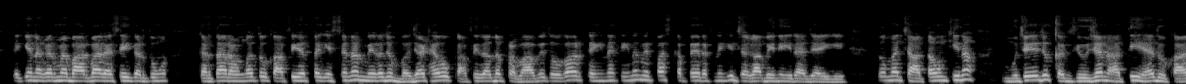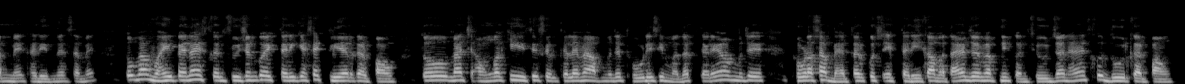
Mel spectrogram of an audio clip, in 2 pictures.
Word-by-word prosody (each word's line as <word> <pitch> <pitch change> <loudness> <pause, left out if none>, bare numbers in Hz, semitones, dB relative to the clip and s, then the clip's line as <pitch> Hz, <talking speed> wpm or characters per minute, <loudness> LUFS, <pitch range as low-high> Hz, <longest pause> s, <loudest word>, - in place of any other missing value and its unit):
लेकिन 180 +4 -2
अगर 175 0 +2
मैं 180 0 +2
बार-बार 165 +1 +3
ऐसे 160 +2 0
ही 170 - +2
कर 165 -2 0
दूँ 165 +3 -4 0.3
करता 150 +3 +1
रहूँगा 160 +1 +1
तो 180 - 0
काफ़ी 160 0 0
हद 170 - +2
तक 180 - 0
इससे 160 +4 -3
ना 205 +2 +2
मेरा 175 -1 +2
जो 180 0 +2
बजट 155 +4 +1
है 175 - +2
वो 185 - +2
काफ़ी 130 +5 -4
ज़्यादा 160 +1 +1
प्रभावित 135 +4 -1
होगा 155 +4 0
और 200 0 +1
कहीं 165 -1 -2
न 180 0 -2
कहीं 180 +1 -9
ना 210 - -2
मेरे 200 -3 -2
पास 200 0 -1
कपड़े 175 +1 -1
रखने 170 +1 -4
की 200 +2 -1
जगह 155 -2 +1
भी 150 0 0
नहीं 145 -1 -2
रह 140 -2 0
जाएगी। 125 -2 -2 0.3
तो 185 0 -5
मैं 195 - +3
चाहता 145 -1 +1
हूँ 180 0 +2
कि 200 - +2
ना 225 +1 +2 0.3
मुझे 140 +7 +1
ये 200 - +4
जो 220 +2 +2
कन्फ़्यूज़न 155 +5 +1
आती 160 +6 +1
है 160 0 +2
दुकान 140 -2 +1
में 140 +1 -3
खरीदने 135 0 -4
समय 135 +6 -7 0.3
तो 210 - +1
मैं 235 +1 +3
वहीं 175 +2 +4
पे 190 - +4
ना 220 +3 +4
इस 215 - +1
कन्फ़्यूज़न 180 +1 0
को 210 - +2
एक 195 -2 +2
तरीक़े 175 +1 +2
से 215 - 0
क्लियर 170 -3 +2
कर 165 -3 +1
पाऊँ। 130 -1 0 0.3
तो 190 +1 +3
मैं 190 +1 +3
चाहूँगा 160 +2 -2
कि 200 -2 +3
इसी 185 +2 +1
सिलसिले 165 -1 -1
में 180 - +2
आप 165 -4 0
मुझे 155 +2 -2
थोड़ी-सी 165 +2 -1
मदद 155 +7 -2
करें 165 +5 -1
और 210 0 0
मुझे 180 0 +1 0.4
थोड़ा-सा 180 +3 +3
बेहतर 135 +2 0
कुछ 165 0 -3
एक 160 -2 -1
तरीक़ा 140 +3 +2
बताएँ 155 +4 +1
जो 180 0 +3
मैं 175 0 +3
अपनी 170 +2 -1
कन्फ़्यूज़न 140 +4 -1
है 180 +4 0
इसको 200 +1 -1
दूर 160 -2 +2
कर 135 - +2
पाऊँ। 120 -2 -1
170 Hz, 250 wpm, -23 LUFS, 150-180 Hz, 0.4 s, ये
